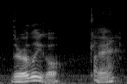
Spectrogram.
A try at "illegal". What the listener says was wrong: You say that so fast that it sounds like you're saying legal.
